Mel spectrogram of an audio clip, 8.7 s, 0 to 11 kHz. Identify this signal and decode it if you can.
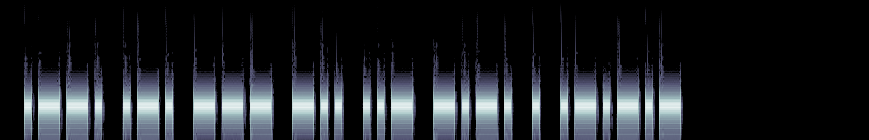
Morse code, heard as a keyed tone, about 17 wpm, 700 Hz. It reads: PRODUCE.
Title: Sentences from Top 1000 Words - Review Part 5 - 17wpm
